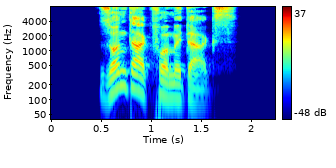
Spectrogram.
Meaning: genitive of Sonntagvormittag
- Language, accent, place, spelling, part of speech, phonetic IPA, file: German, Germany, Berlin, Sonntagvormittags, noun, [ˈzɔntaːkˌfoːɐ̯mɪtaːks], De-Sonntagvormittags.ogg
